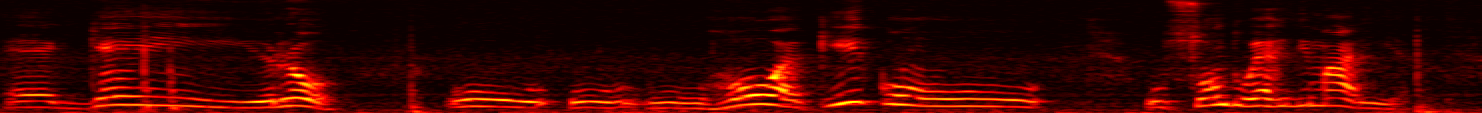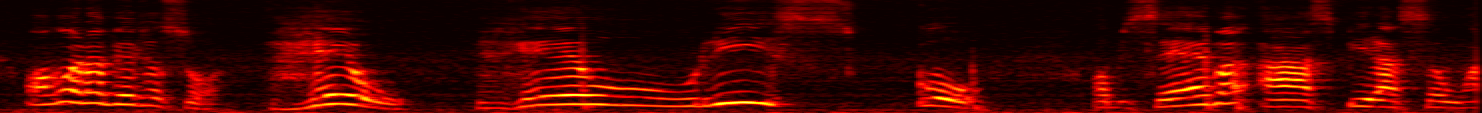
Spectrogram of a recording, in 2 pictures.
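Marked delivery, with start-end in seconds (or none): 0.1-1.7 long-held syllables in "gueiro"; slow model for learners to copy; pronunciation demo. Shown as a demonstration. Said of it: "Então, você diz é gueiro". 8.8-11.7 "reurisco" drawn out syllable by syllable; breathy English-h start on "reurisco"; slow model for learners; pronunciation demo. Shown as a demonstration. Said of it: "você pronuncia então reu".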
